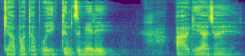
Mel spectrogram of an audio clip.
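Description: A man hosting a gaming channel, giving horror gameplay commentary in a deliberately quiet, hushed voice with nervous self-talk as he explores. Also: medium pitch, monotone.

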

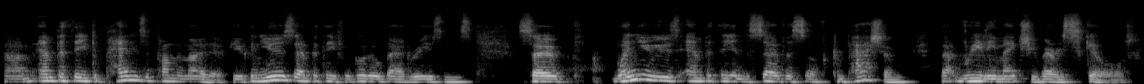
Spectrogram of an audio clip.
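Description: An older man, a guest psychologist, explains things earnestly on a video call from his living room, picked up by his webcam. His voice is medium-pitched and mellow at a normal speed. He gestures with his hands and frequently restarts his sentences.

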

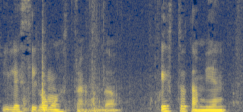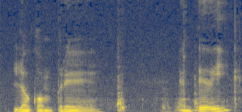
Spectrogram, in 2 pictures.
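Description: Slow, hesitant woman showing crafts. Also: a bass voice, lively intonation. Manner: slow, hesitant, with many pauses and fillers. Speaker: craft vlogger showing a haul. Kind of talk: casual show-and-tell narration. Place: indoors at a table. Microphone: camera over a tabletop, speaker off-screen. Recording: noisy room with crinkling packaging.

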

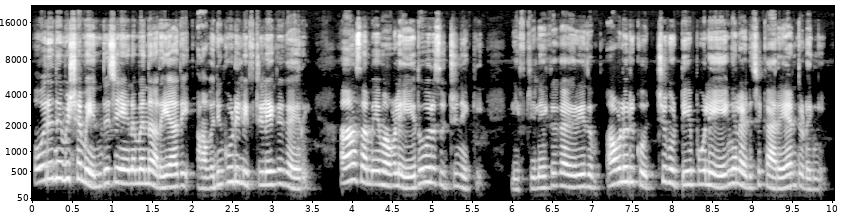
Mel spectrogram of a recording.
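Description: A woman's voice: on the high side, fairly quick, dark tone. A woman narrating a romance audiobook and chatting to her listeners while congested with a cough. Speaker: storyteller, channel host.

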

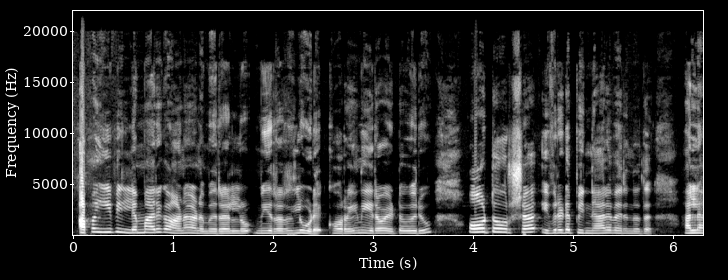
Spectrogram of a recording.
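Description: A woman's voice: a little high, fairly quick, a little mellow, smooth. A woman recounting the plot of a television serial in a chatty storytelling manner. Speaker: serial review narrator. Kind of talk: plot recap narration.

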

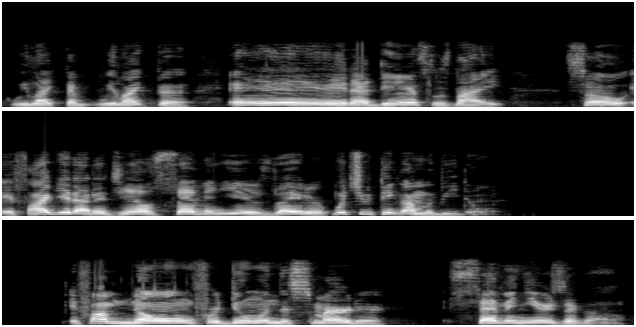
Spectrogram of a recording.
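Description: A man's voice: medium pitch, a little mellow. A man streaming live, chatting loosely and reacting to a music video, with lots of slang and filler questions to his viewers. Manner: loose slangy talk addressed to chat, frequent filler questions. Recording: dull lo-fi stream audio.

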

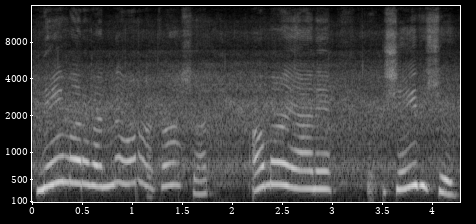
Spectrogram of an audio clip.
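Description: A woman giving live commentary on her own football video game, excitable and easily frustrated, shouting when goals come. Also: very high-pitched, measured pace. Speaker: gaming video creator. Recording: loud background noise.

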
